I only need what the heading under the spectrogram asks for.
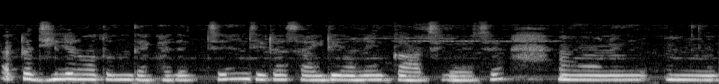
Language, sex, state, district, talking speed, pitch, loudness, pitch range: Bengali, female, West Bengal, Purulia, 90 wpm, 210 Hz, -15 LUFS, 205-225 Hz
